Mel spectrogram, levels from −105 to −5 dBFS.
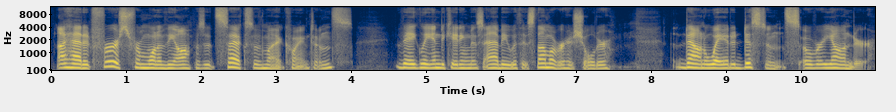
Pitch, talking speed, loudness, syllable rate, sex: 195 Hz, 165 wpm, -18 LUFS, 5.4 syllables/s, female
